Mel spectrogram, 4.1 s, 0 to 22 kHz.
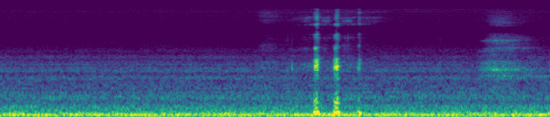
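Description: Subaru Outback 3.0's flat-six engine idling steadily, heard from inside the cabin as a low, even hum, with two short clicks about two and a half seconds in.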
